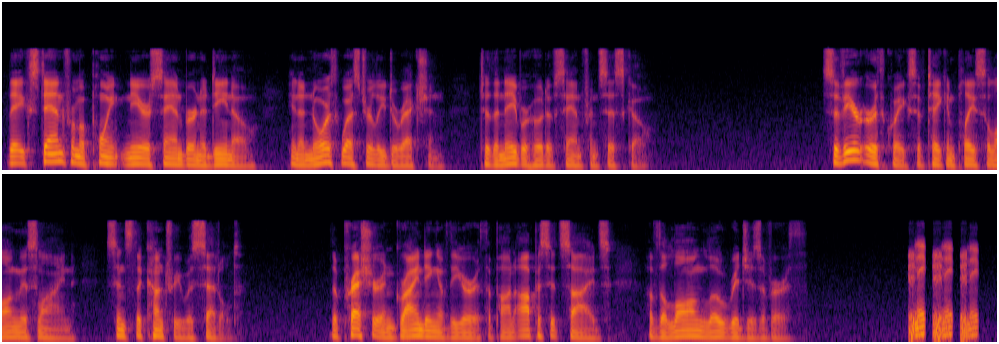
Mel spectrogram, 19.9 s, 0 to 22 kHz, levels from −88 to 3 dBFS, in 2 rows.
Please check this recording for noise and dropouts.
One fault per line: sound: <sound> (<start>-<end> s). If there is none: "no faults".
sound: laugh (19.0-19.7 s)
